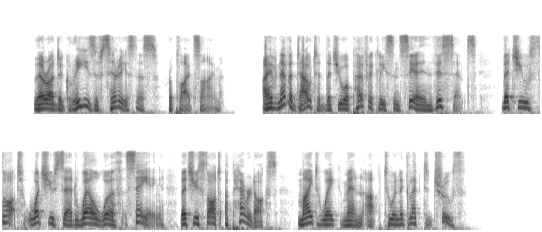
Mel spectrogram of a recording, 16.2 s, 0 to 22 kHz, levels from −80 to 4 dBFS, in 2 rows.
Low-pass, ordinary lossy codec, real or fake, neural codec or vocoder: 7.2 kHz; Opus, 64 kbps; real; none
